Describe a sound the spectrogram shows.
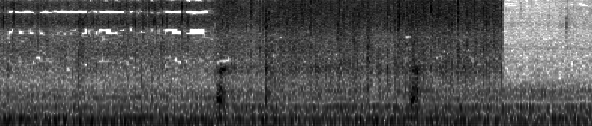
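A wooden spatula scrapes and stirs in a pan.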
